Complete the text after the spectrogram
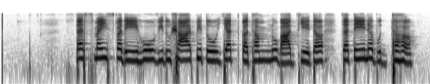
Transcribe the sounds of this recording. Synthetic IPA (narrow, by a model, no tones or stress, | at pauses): t̪ɐsmɐjsʋɐd̪eːɦoːʋid̪uʂaːɾpit̪oːjɐt̪̚kɐt̪ʰɐmnubaːd̪ʱjeːt̪ɐ | t͡sɐt̪eːnɐbud̪ʱːɐɦɐ̆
